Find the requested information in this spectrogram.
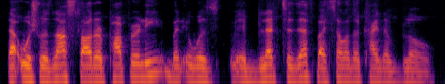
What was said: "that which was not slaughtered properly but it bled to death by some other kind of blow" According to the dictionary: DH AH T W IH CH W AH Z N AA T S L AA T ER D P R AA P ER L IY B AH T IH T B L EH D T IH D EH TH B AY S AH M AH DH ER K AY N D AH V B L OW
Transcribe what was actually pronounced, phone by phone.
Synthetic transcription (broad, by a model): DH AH T W IH CH W AH Z N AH T S L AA T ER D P AA P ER L IY B AH T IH T B L EH D T IH D EH TH B AY S AH M AH DH ER K AY N D AH V B L OW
